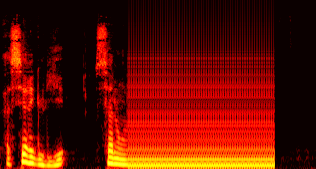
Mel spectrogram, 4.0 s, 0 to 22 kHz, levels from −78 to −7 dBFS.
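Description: From 1.60 s to 3.43 s the speech gives way to a steady, rough buzz at about 47 Hz. This is a system hang loop: playback froze while the hardware kept replaying one 21.33 ms piece of audio, which fits a 1024-sample ring buffer.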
